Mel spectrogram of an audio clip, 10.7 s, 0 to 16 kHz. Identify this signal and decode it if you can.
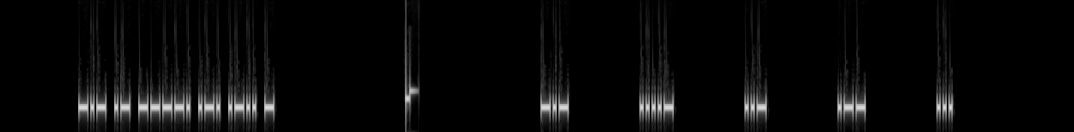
Morse code, heard as a keyed tone, about 40 wpm, spaced as for 18 wpm, 700 Hz. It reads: KA9RLT K4UWS
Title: USA Call Signs - 8x Character Spacing - 40wpm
